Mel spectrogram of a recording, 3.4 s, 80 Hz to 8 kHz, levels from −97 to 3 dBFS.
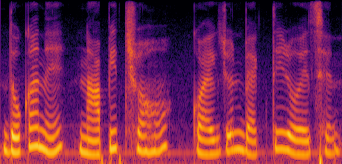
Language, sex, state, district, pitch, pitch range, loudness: Bengali, female, West Bengal, Cooch Behar, 245 Hz, 220-280 Hz, -17 LUFS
